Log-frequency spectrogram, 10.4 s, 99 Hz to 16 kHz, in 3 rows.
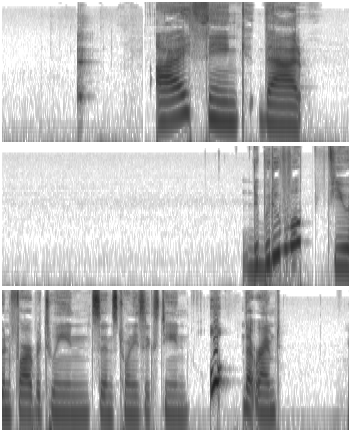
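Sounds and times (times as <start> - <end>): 
person burping: 0.7 - 1.0
speech: 1.6 - 3.1, 5.9 - 9.8.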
